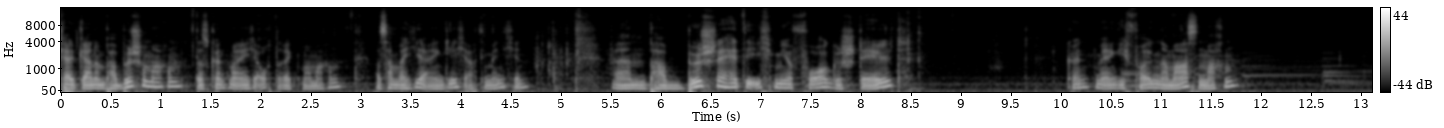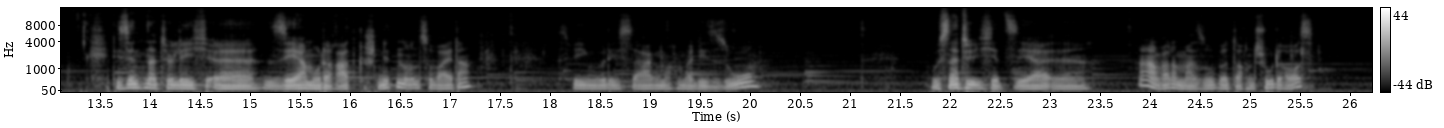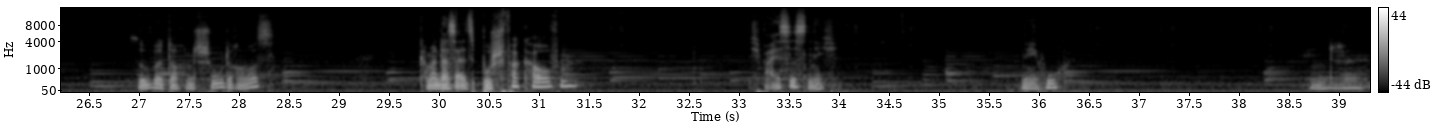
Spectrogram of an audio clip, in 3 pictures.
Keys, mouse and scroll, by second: 0.8-2.5 middle drag, 2.6 middle click, 2.7-6.0 drag, 4.9 shift+c, 5.3 shift+a, 8.5 KP_Decimal, 8.6 KP_Enter, 9.9-11.7 middle drag, 11.1-13.1 drag, 14.1-15.9 middle drag, 15.9-17.6 drag, 16.7 middle click, 17.6 t, 18.7-20.5 drag, 19.1 t, 19.7-21.5 right drag, 20.1-21.3 middle drag, 21.5 middle click, 22.3-24.4 drag, 24.0-25.9 middle drag, 25.4 s, 27.1-28.9 drag, 27.3-31.1 middle drag, 31.7-33.4 drag, 32.5-34.3 middle drag, 34.1-39.3 drag.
